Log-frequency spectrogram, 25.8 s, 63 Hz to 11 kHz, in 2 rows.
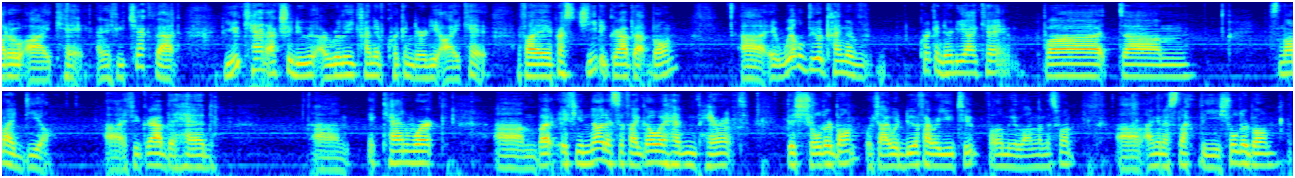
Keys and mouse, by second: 6.7 g, 14.0-17.3 drag, 14.2 ctrl+z, 14.4-17.3 right drag, 17.8 ctrl+z, 17.8-19.2 drag, 18.4 Tab, 19.2-20.2 right drag, 20.2-22.6 middle drag, 23.8-25.8 right drag.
